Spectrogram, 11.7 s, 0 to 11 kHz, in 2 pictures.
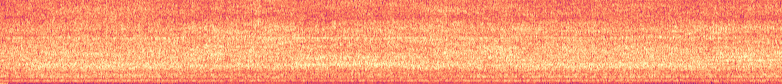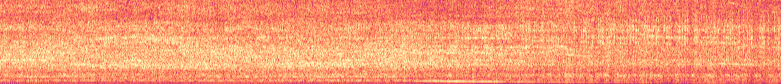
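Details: Angle grinder running at a steady, even high whine, then switched off and winding down smoothly, after reassembly with fresh Litol-24 grease removed the play that had caused loud noise and heavy vibration.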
